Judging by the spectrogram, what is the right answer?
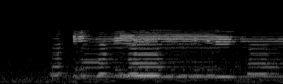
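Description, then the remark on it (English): Car horns honk together in a sustained, overlapping blare lasting about two seconds, loud, after a brief initial toot. “You can honk for this one, all right?”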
